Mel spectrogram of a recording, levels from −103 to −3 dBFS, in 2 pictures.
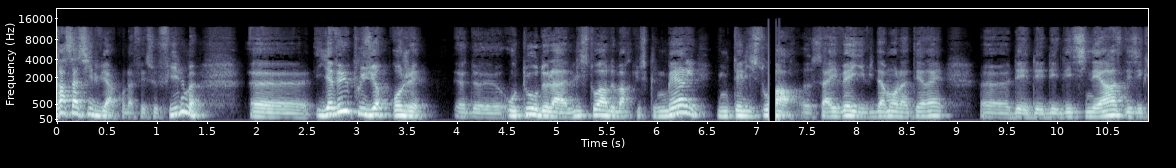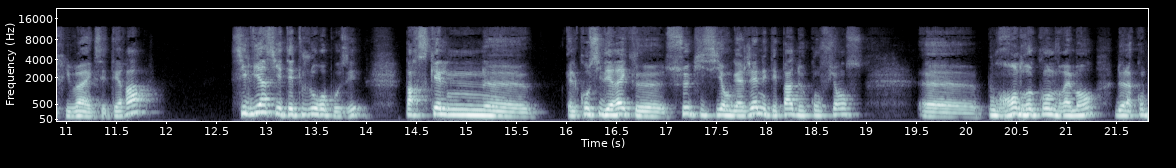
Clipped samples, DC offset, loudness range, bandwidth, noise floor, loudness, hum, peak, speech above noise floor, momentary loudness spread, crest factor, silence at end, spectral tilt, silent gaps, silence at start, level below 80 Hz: under 0.1%; under 0.1%; 4 LU; 12.5 kHz; -82 dBFS; -19 LUFS; none; -2 dBFS; 64 dB; 13 LU; 18 dB; 0 s; -7.5 dB/octave; 7.14-7.19 s; 0 s; -58 dBFS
